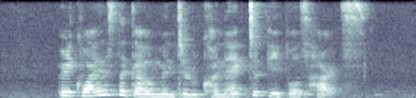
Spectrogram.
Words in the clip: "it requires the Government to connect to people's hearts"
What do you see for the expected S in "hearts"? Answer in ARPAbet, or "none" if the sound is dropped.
S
